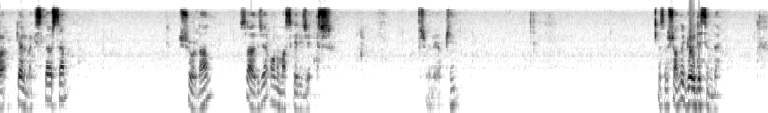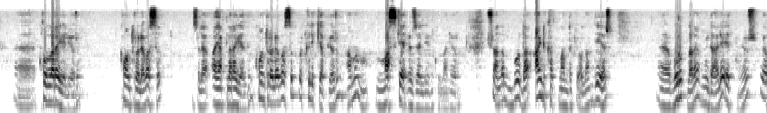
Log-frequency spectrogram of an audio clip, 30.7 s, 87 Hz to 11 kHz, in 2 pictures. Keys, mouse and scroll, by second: 3.9-16.0 drag, 16.9-19.8 drag, 21.8-27.2 drag, 28.8-30.1 drag.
